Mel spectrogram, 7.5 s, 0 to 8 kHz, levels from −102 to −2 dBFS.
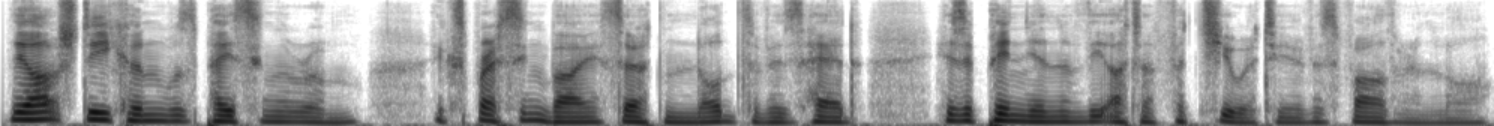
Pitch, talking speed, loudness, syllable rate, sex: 120 Hz, 195 wpm, -20 LUFS, 5.4 syllables/s, male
